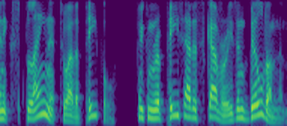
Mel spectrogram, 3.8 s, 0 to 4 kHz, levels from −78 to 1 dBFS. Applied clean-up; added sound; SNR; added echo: none; none; none; none.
